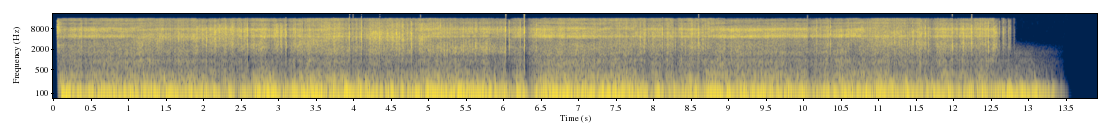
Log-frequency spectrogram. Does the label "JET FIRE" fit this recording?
Yes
